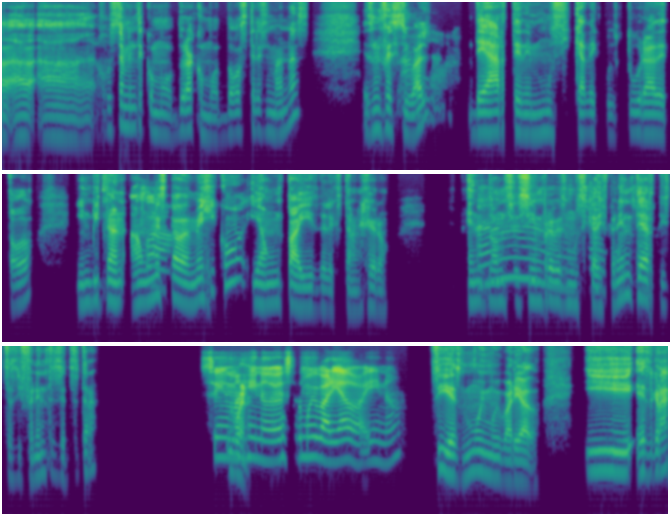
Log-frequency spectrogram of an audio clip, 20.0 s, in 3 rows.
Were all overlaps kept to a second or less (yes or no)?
no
